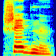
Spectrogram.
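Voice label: "шедны", Komi, female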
